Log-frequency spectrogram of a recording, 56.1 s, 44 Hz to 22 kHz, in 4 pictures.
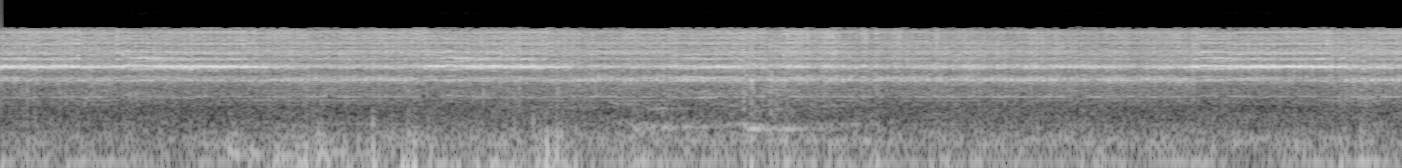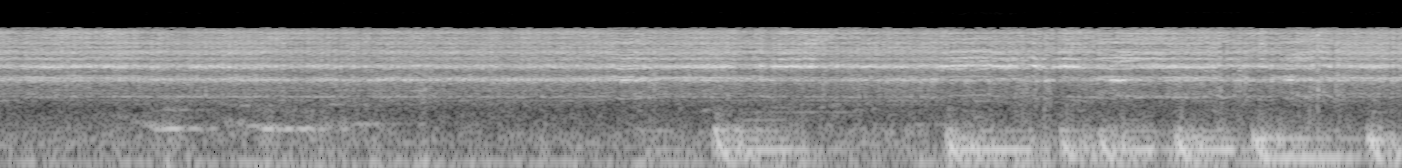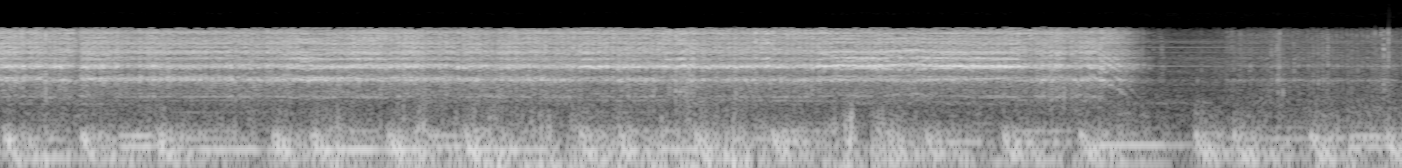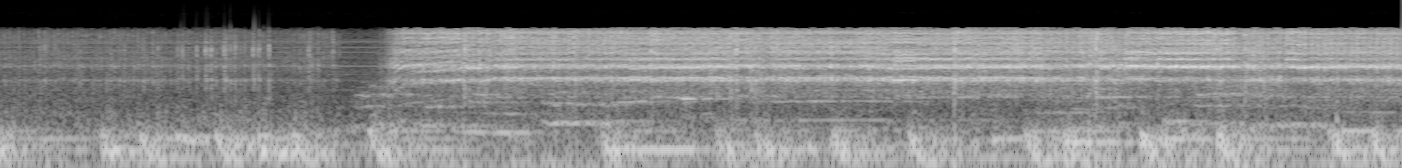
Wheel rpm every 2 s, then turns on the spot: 160, 160, 160, 160, 160, 160, 160, 160, 160, 160, 160, 160, 160, 160, 160, 160, 160, 160, 160, 110, 20, 20, 20, 130, 160, 160, 160, 160.
40-46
